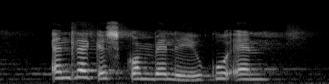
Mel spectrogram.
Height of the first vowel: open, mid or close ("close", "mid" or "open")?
mid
